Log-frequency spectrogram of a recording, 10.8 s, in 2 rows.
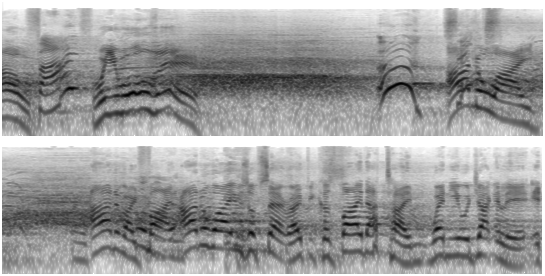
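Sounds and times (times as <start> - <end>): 
speech: 0.0 - 2.2, 4.5 - 5.5, 6.1 - 10.8
audience cheering: 1.0 - 8.4.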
